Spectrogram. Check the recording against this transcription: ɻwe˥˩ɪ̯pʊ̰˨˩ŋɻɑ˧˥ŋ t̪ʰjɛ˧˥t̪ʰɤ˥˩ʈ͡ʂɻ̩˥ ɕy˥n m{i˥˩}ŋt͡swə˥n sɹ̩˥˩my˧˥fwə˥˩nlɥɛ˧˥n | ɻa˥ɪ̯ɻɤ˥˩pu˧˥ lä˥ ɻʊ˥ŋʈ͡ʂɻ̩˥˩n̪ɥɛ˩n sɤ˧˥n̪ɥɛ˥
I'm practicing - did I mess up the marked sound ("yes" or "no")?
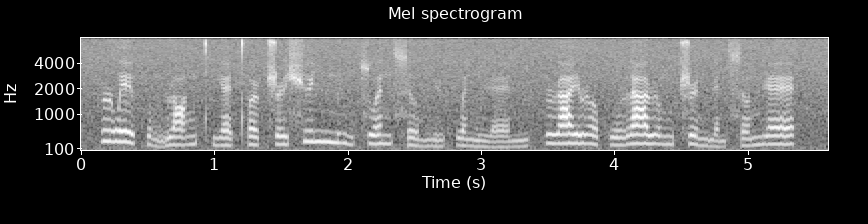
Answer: no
